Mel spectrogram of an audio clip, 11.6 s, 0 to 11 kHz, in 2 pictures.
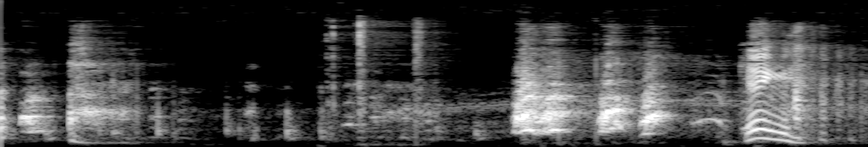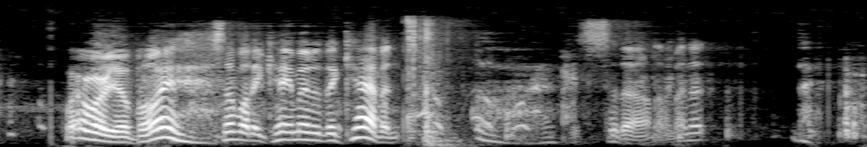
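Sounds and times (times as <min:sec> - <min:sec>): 
dog barking: 0:00.0 - 0:00.5, 0:03.4 - 0:04.9
laughter: 0:04.9 - 0:07.5
speech: 0:05.0 - 0:05.5, 0:06.2 - 0:08.9, 0:09.8 - 0:11.4.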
